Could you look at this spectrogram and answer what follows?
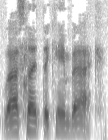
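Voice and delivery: the mother breaks down shouting it; crying out. A narrator's reading. Frightened mother to the officer, crying out. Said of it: "She started to cry".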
